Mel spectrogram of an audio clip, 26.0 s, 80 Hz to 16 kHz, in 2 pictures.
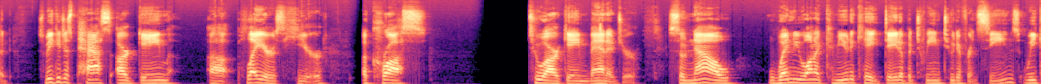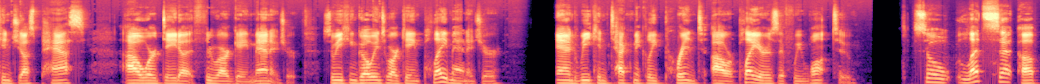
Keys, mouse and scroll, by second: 2.8 click, 3.8 click, 13.3 click, 17.8 click, 18.7 scroll down 4, 23.9 click.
